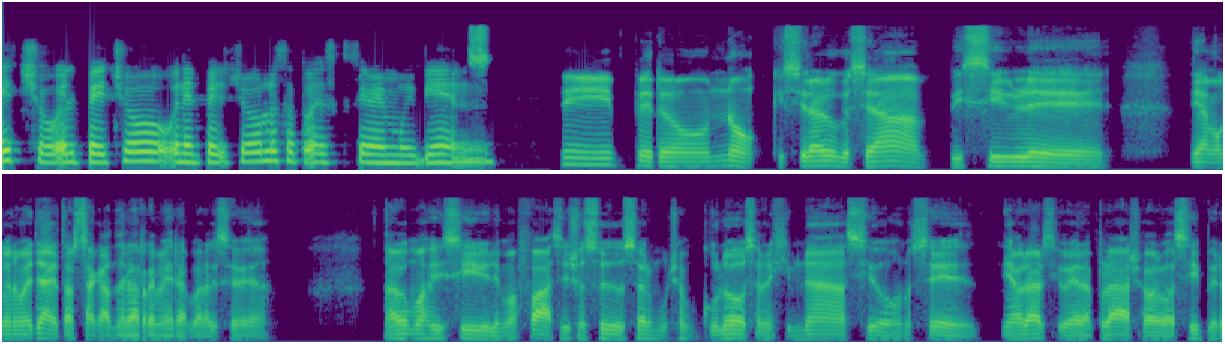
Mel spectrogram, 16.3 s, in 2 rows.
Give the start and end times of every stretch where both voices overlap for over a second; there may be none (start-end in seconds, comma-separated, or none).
none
